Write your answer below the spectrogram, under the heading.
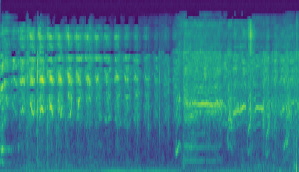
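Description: Laughter: a quick run of high-pitched giggles in the first two seconds, then a few short voiced sounds.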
